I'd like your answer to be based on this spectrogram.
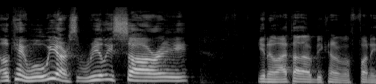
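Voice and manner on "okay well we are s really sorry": high, loud acted apology, slowing at the end; emphatic apology. Couple apologises to friend after the fight, emphatic. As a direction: apologise loudly, dragging out the last words.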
